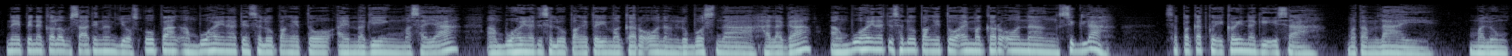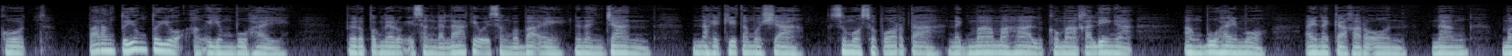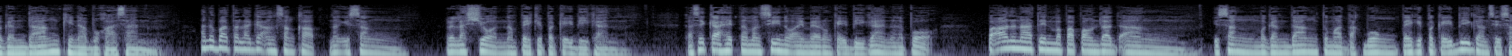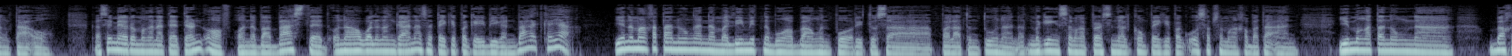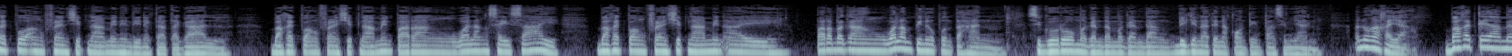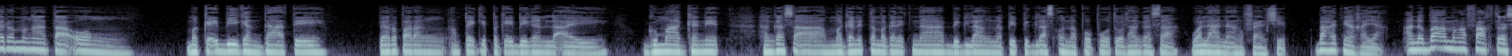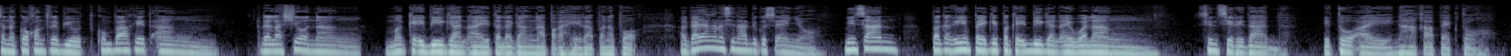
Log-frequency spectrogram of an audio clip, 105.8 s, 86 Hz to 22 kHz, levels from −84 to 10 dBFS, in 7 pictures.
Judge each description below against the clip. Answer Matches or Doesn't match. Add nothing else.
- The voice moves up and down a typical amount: Matches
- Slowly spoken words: Doesn't match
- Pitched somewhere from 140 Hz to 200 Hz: Doesn't match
